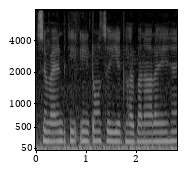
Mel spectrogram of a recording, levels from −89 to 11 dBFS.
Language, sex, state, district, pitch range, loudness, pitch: Hindi, male, Bihar, Purnia, 190-205 Hz, -36 LUFS, 195 Hz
